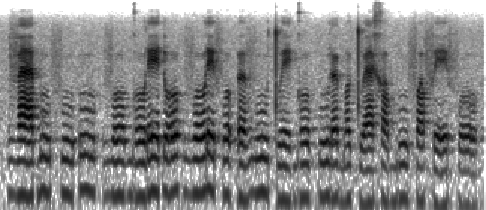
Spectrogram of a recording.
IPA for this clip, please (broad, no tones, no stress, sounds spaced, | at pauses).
v æ ɓ u f u ʔ u | v o ɡ o ɾ e ɗ o | v o ɾ e f o ʔ ə v u tʷ e ɡ o p u ɾ œ b ʌ tʷ æ x ʌ b u f ʌ f e f o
